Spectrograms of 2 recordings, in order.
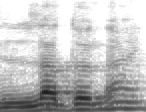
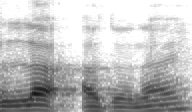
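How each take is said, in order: First: The vowel merges into Adonai without a break. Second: A separate vowel is said before Adonai. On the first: The speaker calls it right. "c'est l'Adonai" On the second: The speaker calls it wrong. "On ne dit pas la Adonai"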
